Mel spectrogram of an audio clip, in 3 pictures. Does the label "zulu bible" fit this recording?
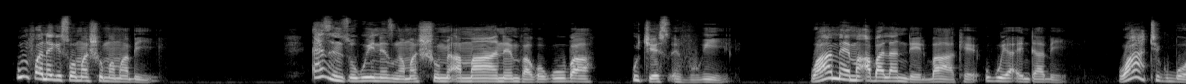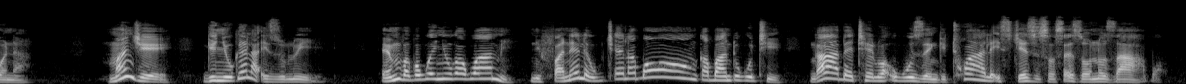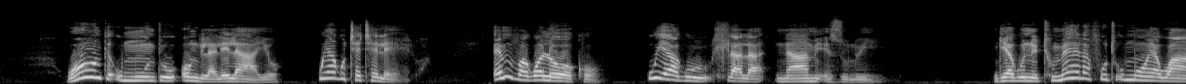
Yes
